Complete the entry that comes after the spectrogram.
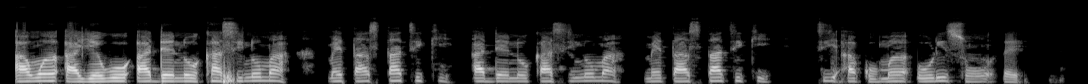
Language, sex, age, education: Yoruba, male, 15-29, tertiary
